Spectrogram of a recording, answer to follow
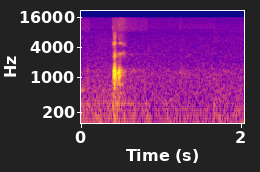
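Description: A single brief, sharp throat sound from a person about half a second in, then near silence with only room tone.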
